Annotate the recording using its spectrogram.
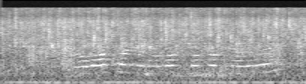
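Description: A faint, distant, high-pitched voice over a steady low hum of background noise.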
